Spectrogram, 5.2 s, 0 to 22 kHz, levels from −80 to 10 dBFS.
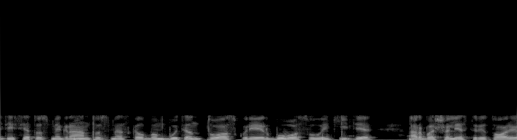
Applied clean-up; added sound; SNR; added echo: classical method Wiener filter.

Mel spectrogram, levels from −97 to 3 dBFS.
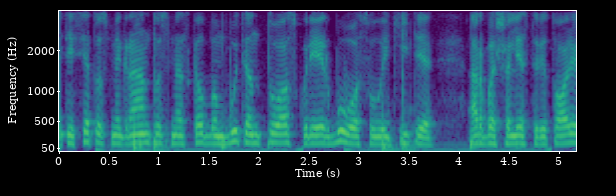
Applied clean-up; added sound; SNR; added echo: none; Raindrop / Drip; 12 dB; none.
